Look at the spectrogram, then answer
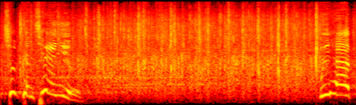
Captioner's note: applause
